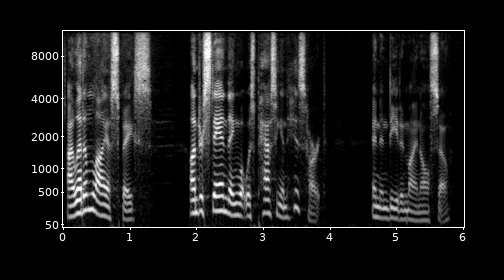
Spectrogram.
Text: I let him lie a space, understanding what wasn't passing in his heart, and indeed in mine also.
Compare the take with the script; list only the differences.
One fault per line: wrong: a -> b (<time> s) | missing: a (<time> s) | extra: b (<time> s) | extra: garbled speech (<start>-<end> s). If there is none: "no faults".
wrong: wasn't -> was (2.7 s)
